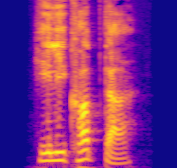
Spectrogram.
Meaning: helicopter
- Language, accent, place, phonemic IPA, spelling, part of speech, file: German, Germany, Berlin, /heliˈkɔptər/, Helikopter, noun, De-Helikopter.ogg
